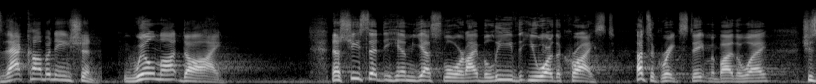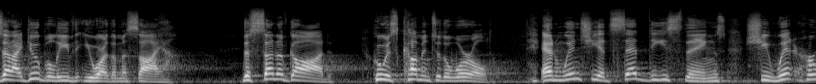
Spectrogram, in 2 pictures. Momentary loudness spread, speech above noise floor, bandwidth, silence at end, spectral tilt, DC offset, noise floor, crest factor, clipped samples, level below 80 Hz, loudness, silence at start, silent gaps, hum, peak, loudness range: 10 LU; 30 dB; 14.5 kHz; 0 s; -5 dB/octave; under 0.1%; -49 dBFS; 18 dB; under 0.1%; -68 dBFS; -19 LUFS; 0 s; none; none; 0 dBFS; 2 LU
